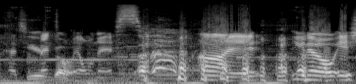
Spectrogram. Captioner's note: laughs cheerfully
